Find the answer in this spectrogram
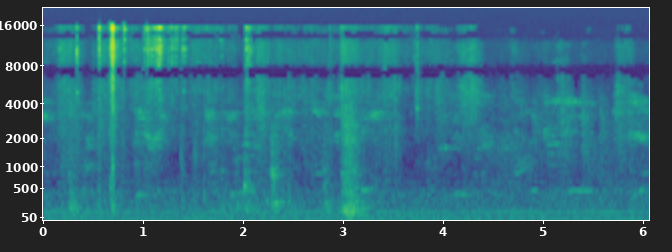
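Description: Steady low room hum with faint murmured voices, a sharp click under a second in and a louder low bump about three seconds in.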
